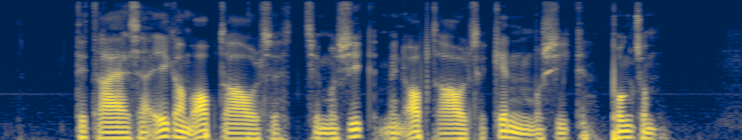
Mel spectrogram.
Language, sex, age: Danish, male, 30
